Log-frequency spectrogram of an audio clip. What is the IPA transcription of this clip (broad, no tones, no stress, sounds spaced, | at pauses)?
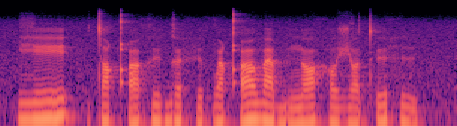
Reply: ɣ e | t ɒ qʼ o x ʏ ɡ œ h ʏ f w ʏ qʼ o β a b ʏ n ɒ h ɔ ʒ ɒ tʼ ʏ h ɨ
